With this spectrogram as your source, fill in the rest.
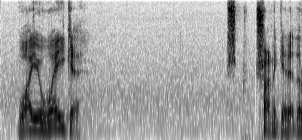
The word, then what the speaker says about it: Weyauwega: um can you hear can we hear you pronounce this town yes it's why wager trying to get it the right way around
